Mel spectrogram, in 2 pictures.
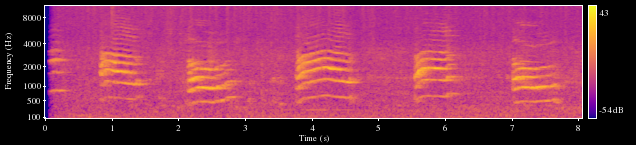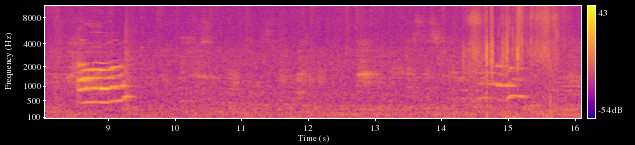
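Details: Domestic cat giving a run of six loud, clear meows spaced about every one and a half seconds, each a rising-then-falling wail with bright harmonics, then a quieter stretch with a few fainter mews and a brief scrape near the end.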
